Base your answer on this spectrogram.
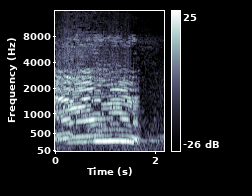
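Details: At Raniganj cattle market, Dinajpur, on 7 November 2024, a Friesian or crossbred bull calf gives one long, rich, steady moo of about one and a half seconds that drops slightly before cutting off, with faint market noise behind.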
